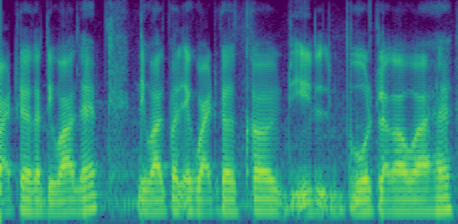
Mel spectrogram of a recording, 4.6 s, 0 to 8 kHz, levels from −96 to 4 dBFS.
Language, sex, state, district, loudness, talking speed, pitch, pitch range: Hindi, male, Jharkhand, Ranchi, -14 LUFS, 195 wpm, 110 Hz, 110-115 Hz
